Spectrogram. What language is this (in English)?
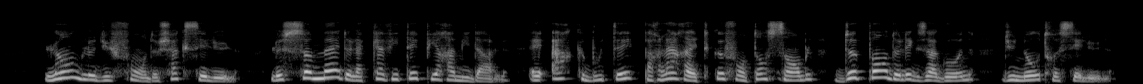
French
